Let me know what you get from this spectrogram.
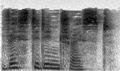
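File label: "vested interest", British English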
